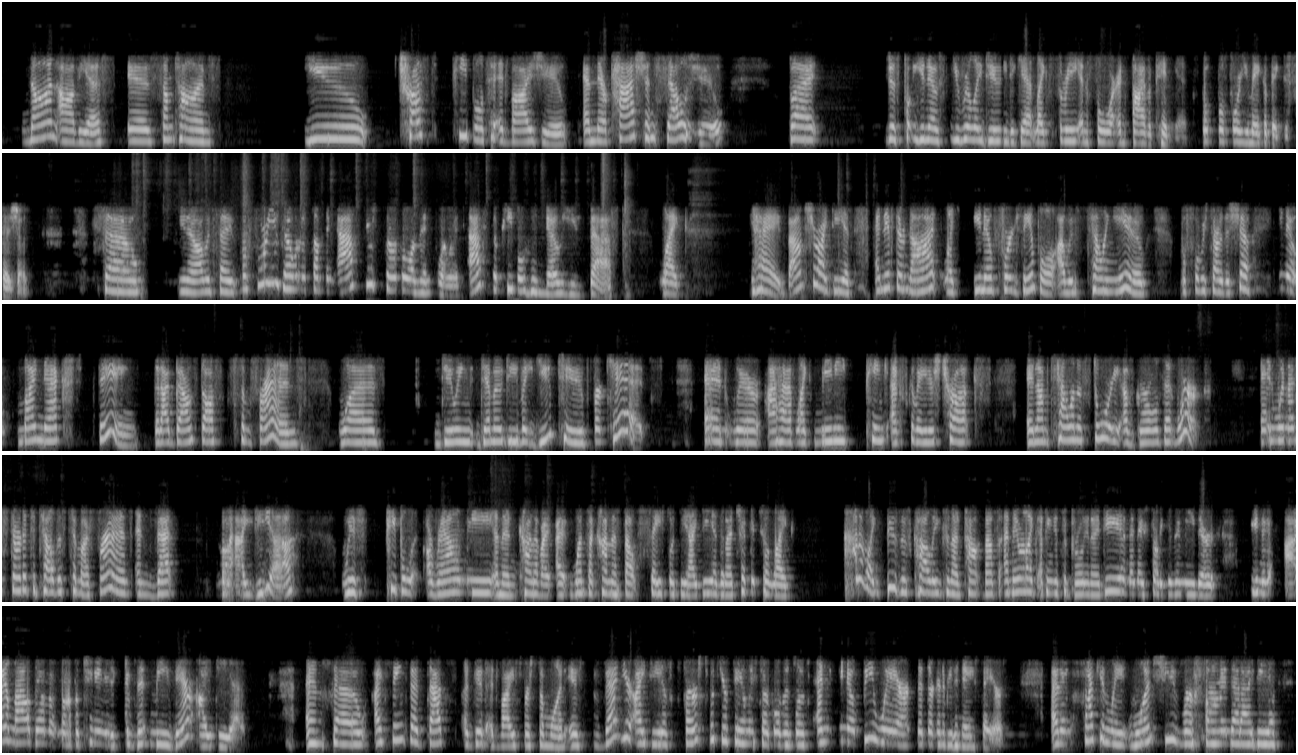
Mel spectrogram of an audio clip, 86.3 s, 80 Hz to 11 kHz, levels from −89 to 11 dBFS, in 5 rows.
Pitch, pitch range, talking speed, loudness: 235 Hz, 215-255 Hz, 165 wpm, -20 LUFS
